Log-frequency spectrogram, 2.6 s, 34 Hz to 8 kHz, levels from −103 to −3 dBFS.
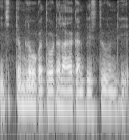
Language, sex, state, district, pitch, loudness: Telugu, male, Telangana, Mahabubabad, 110 Hz, -17 LUFS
